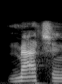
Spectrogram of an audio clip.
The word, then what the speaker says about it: matching: last one here is matching instead of ma matching okay it's an a sound so we also had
